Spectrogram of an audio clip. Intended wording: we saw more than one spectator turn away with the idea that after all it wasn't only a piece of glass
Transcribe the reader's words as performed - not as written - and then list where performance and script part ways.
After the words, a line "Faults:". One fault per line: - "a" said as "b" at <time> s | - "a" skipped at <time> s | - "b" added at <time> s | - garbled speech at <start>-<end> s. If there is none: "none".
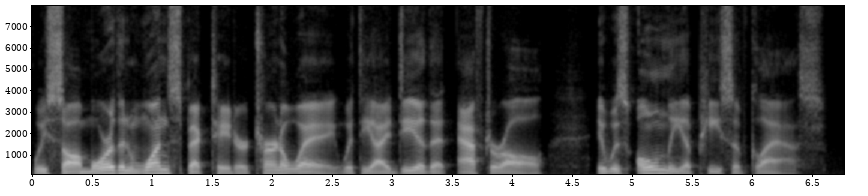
we saw more than one spectator turn away with the idea that after all it was only a piece of glass
Faults:
- "wasn't" said as "was" at 4.8 s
